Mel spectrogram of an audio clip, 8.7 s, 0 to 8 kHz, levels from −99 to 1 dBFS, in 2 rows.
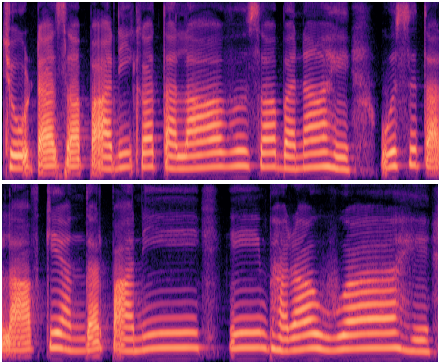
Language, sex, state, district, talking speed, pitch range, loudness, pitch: Hindi, female, Rajasthan, Nagaur, 130 wpm, 205-245 Hz, -20 LUFS, 230 Hz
